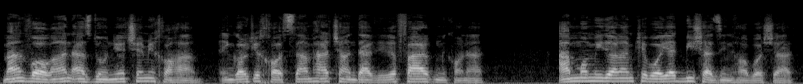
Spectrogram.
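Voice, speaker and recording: A man voicing a gentle yellow caterpillar in a storybook, speaking softly and pleadingly. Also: mid-range voice, natural voice. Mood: wistful. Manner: soft, pleading.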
